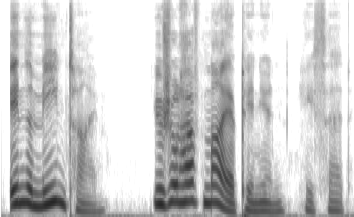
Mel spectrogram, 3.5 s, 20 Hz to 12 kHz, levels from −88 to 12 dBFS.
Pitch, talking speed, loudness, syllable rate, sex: 190 Hz, 170 wpm, -15 LUFS, 4.9 syllables/s, female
